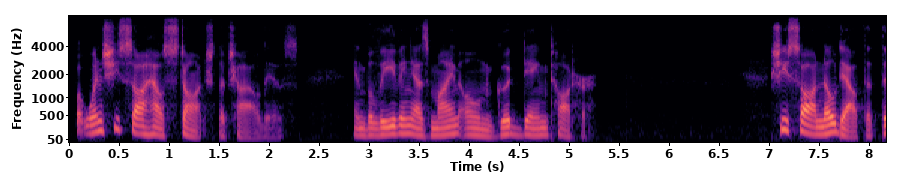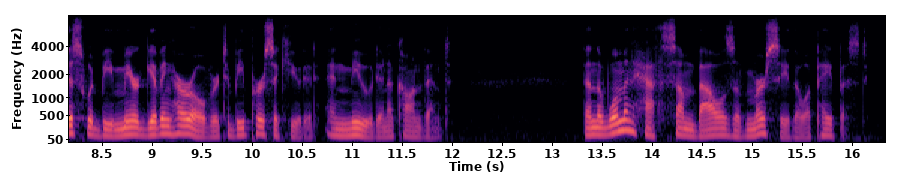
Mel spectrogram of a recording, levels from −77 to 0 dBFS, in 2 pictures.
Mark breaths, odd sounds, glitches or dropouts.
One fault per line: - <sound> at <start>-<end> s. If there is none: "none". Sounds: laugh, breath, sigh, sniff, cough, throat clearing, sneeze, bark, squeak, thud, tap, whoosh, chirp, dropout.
none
